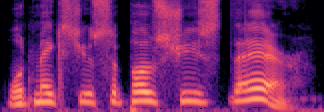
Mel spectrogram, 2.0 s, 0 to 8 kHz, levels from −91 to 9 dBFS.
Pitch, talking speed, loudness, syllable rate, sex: 180 Hz, 205 wpm, -16 LUFS, 6.0 syllables/s, male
